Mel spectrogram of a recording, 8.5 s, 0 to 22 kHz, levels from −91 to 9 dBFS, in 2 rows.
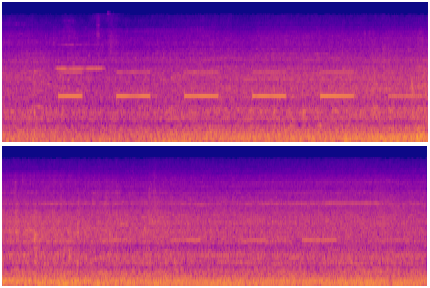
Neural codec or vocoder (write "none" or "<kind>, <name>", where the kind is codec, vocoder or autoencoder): none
